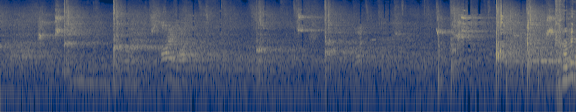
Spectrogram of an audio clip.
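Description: Pickleball paddles pop sharply as players hit the ball back and forth in a quick rally.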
